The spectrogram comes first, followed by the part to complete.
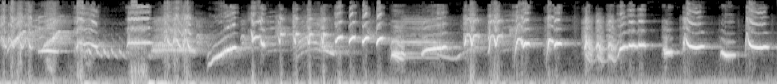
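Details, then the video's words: Starling song used as a training recording to provoke rivals: harsh buzzy notes, then long swooping whistles and repeated clipped notes, alternating with rasping chatter. "MASTERAN BURUNG JALAK AMPUH!!!"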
